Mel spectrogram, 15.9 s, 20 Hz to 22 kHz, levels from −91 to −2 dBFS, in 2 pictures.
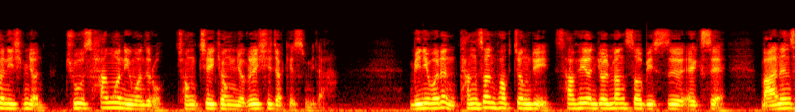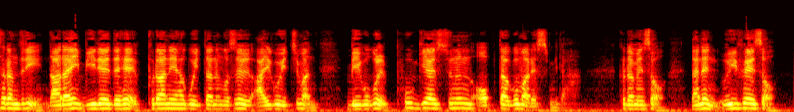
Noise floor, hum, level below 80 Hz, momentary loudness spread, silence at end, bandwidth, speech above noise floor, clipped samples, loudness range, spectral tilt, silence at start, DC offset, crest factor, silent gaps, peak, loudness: -47 dBFS; none; -48 dBFS; 10 LU; 0.1 s; 7.6 kHz; 25 dB; under 0.1%; 3 LU; -4.5 dB/octave; 0 s; under 0.1%; 16 dB; none; -6 dBFS; -23 LUFS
